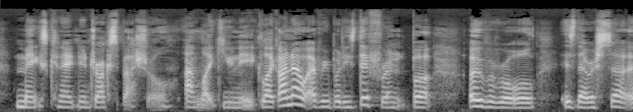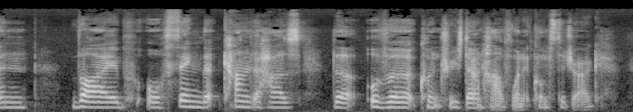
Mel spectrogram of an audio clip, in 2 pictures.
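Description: A woman speaks in a medium pitch with a British accent. Her pace is moderate and her intonation fairly even. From Britain. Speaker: podcast listener. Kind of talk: voice message. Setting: recorded voice note.

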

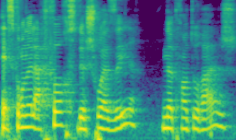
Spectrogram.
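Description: Speaking at a moderate pace with a Quebec accent, a woman has a dark, mellow tone and a medium pitch, on a very clean recording with a silent background. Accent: Québécois French. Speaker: podcast co-host, yoga instructor. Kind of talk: casual chat.

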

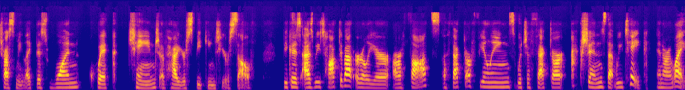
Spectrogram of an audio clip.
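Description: Speaking at a moderate pace, a woman with an American accent has a normal speaking voice, medium pitch, ordinary pitch variation and big swings in loudness, captured in dry, close sound with no echo over a quiet background. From New York. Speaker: productivity coach for moms. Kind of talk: interview.

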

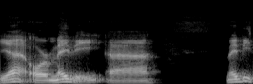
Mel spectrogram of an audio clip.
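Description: A very slow-talking man with a Scottish accent and a very deep, low pitch. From Scotland. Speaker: podcast host. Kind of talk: casual chat.

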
